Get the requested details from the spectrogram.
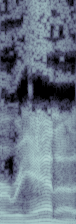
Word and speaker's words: Rihanna: or Rihanna. That's how Kevin tells us to pronounce it.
